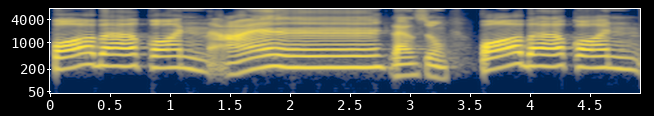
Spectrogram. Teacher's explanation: tanwin ketemu dengan ain tidak berdengung.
